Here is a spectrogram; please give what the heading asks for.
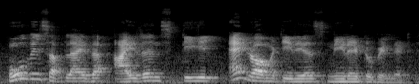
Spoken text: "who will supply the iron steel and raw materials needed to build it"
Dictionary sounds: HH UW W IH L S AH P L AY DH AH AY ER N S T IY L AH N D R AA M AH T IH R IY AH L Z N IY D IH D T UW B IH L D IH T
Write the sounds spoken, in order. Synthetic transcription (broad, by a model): HH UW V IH L S AH P L AY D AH AY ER N S T IY L AH N D R AA M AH T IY R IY AH L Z N IY D IH D T UW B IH L IH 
